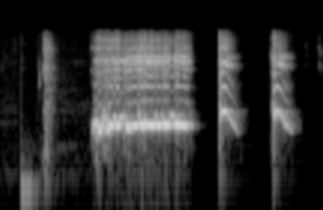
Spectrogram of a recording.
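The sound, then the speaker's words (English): A voice imitates a velociraptor call: a small grunt and a brief squeak, then a long, rasping, high-pitched screech, followed by two short, loud shrieks that swoop downward in pitch. “That's my velociraptor right there.”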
